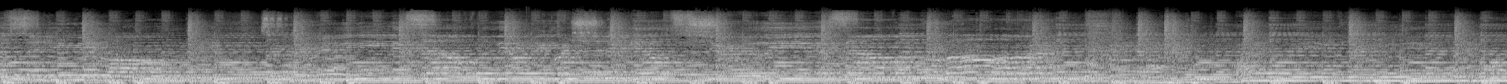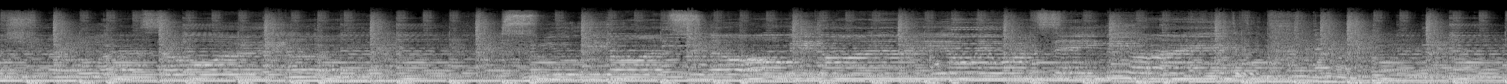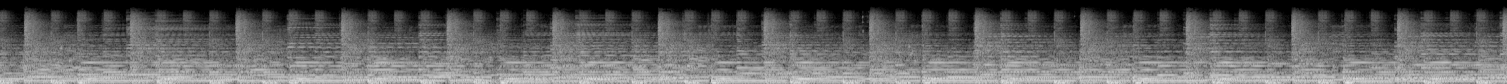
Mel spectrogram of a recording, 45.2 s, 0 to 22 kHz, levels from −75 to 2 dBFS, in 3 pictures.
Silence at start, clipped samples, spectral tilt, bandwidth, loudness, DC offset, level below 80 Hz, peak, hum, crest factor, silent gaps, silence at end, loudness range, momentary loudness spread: 0 s; under 0.1%; -5 dB/octave; 14 kHz; -12 LUFS; under 0.1%; -22 dBFS; 0 dBFS; none; 12 dB; none; 0 s; 2 LU; 3 LU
